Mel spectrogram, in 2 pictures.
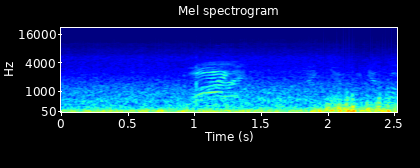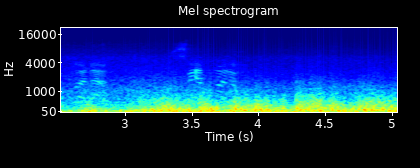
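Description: Men call out across an open field in the distance.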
